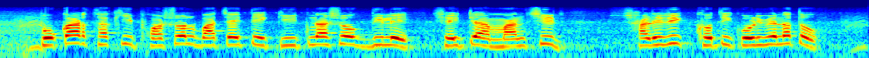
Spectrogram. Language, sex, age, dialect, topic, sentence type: Bengali, male, 18-24, Rajbangshi, agriculture, question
